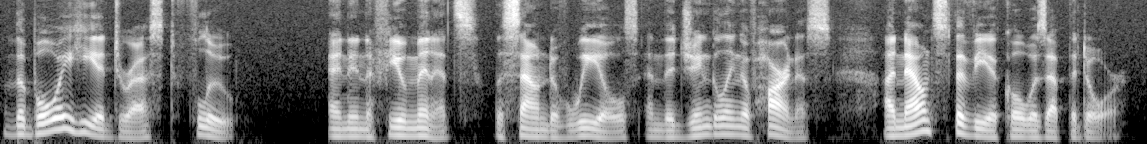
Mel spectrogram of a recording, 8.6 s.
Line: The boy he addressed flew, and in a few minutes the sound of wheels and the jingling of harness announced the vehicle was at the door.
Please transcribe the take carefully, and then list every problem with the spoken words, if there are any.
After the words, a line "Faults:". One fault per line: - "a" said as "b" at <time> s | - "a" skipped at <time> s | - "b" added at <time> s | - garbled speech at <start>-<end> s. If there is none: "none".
The boy he addressed flew, and in a few minutes the sound of wheels and the jingling of harness announced the vehicle was at the door.
Faults:
none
